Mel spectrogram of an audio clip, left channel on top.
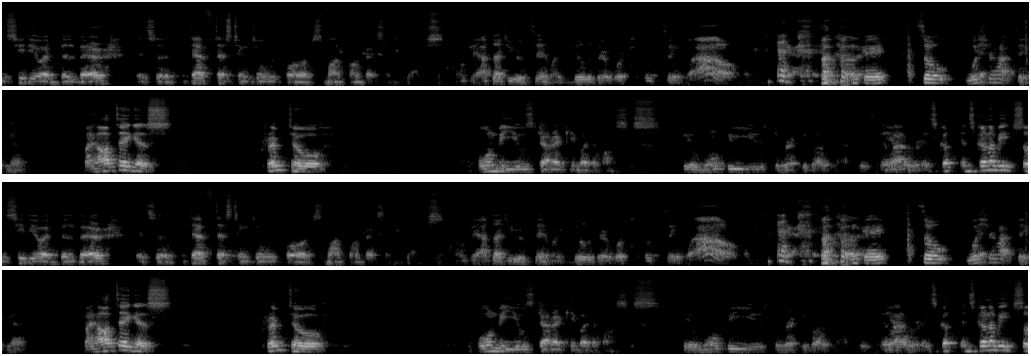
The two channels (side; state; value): both; normal; correlation 0.53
